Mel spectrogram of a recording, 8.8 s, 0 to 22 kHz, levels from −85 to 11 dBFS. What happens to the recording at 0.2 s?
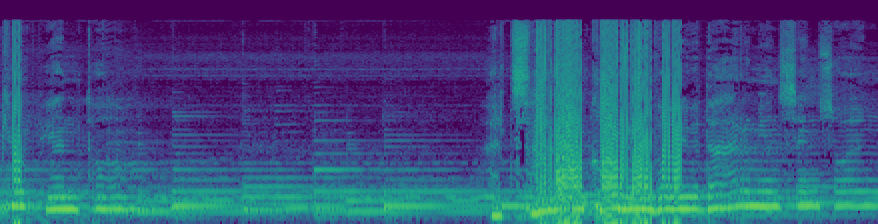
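Integer overflow strikes from 0.13 to 0.22 s: peaks driven about 2 dB past the integer limit wrap to the opposite sign instead of being held. Each wrap is a violent crack, harsher than clipping, seen as full-range vertical jumps in the waveform and broadband streaks on a spectrogram.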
